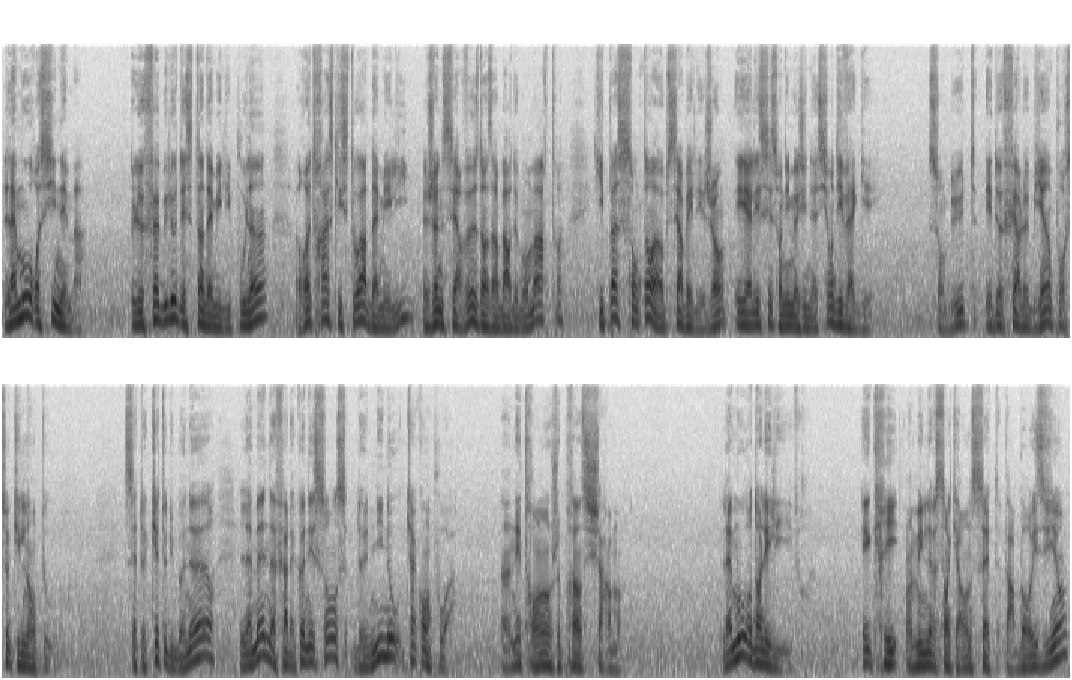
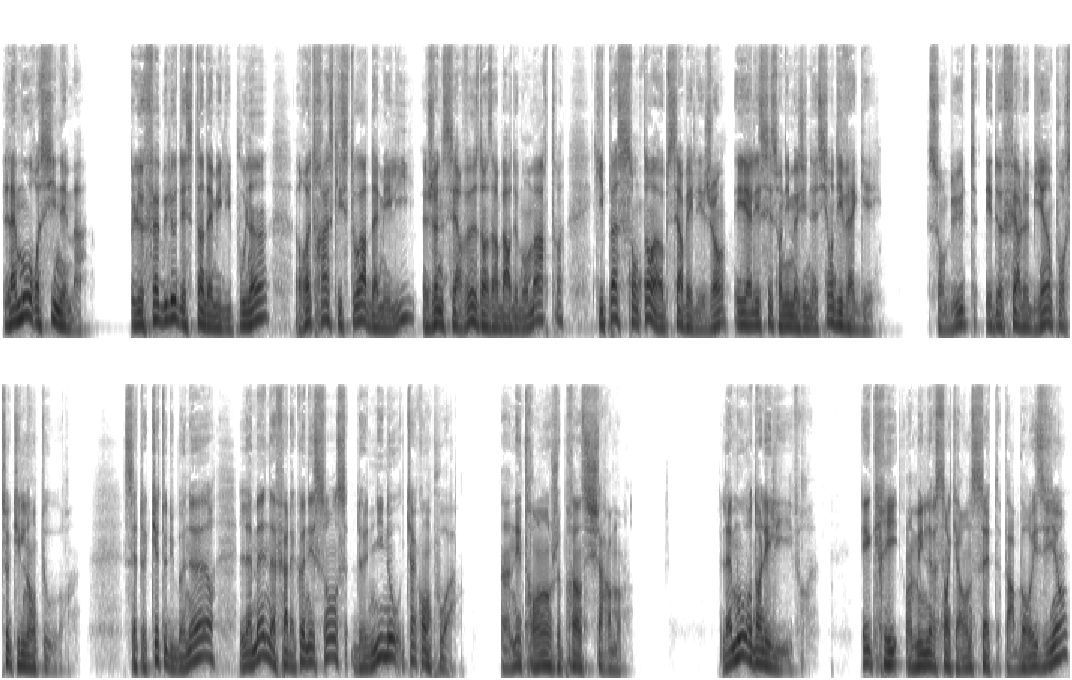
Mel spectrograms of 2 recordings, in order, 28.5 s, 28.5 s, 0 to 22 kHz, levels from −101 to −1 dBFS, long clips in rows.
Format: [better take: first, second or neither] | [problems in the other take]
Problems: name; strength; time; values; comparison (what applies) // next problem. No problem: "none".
second | hiss; faint; throughout; 20 dB below the speech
